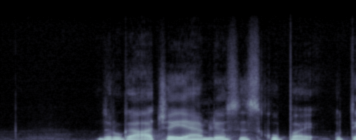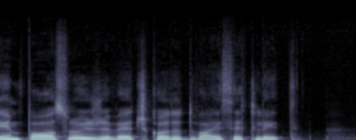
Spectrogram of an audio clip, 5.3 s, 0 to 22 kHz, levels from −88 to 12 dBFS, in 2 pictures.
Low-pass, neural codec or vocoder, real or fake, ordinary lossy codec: 19.8 kHz; autoencoder, 48 kHz, 128 numbers a frame, DAC-VAE, trained on Japanese speech; fake; none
